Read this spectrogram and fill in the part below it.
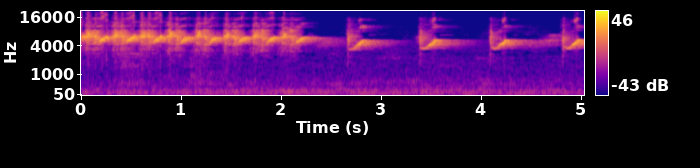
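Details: Olive-backed sunbird song, known locally as five-coloured sunbird, offered as a lure for trapping: a rapid, thin, very high twittering trill lasting about two seconds, then four separate sharp downslurred high notes spaced roughly 0.7 seconds apart.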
